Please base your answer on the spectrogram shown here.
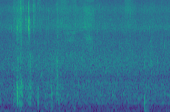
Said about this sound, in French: Donc voilà, regarde, tu vois, c'est magnifique, magnifique rivière.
